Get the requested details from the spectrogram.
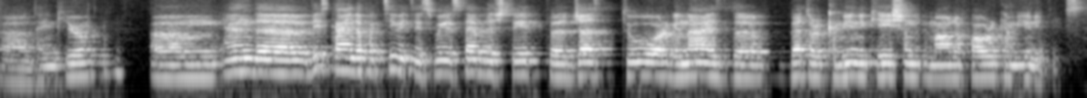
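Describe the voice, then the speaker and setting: A man with a Russian accent talks at a fairly slow pace in a fairly high voice, his pitch varying in an ordinary way. Room echo is audible, though the background is quiet. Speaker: software product owner, stream co-host; stream co-host. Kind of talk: informal live stream webinar. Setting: studio live stream. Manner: halting, many fillers. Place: studio.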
